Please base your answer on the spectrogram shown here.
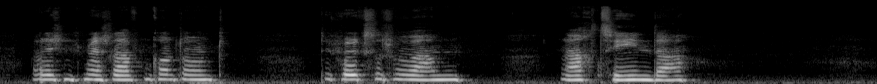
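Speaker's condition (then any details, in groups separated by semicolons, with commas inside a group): Spasticity from birth; multiple sclerosis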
